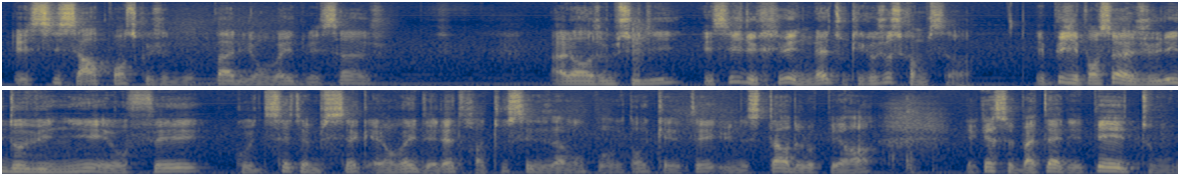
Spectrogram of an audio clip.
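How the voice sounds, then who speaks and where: A man's voice: mid-range voice, brisk, dark tone, breathy edge, voice pushed up. Man reading as a flustered teen girl. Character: teenage girl writing a nervous letter. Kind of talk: reading in-game letter aloud.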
